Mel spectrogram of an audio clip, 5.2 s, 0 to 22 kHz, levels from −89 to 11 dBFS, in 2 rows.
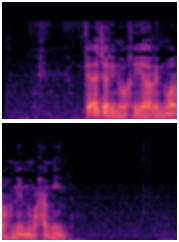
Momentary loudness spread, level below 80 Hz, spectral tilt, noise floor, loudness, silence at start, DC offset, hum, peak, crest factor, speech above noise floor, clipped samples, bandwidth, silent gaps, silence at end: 11 LU; -54 dBFS; -7 dB/octave; -64 dBFS; -22 LUFS; 1.25 s; under 0.1%; none; -4 dBFS; 20 dB; 42 dB; under 0.1%; 11.5 kHz; none; 1.65 s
